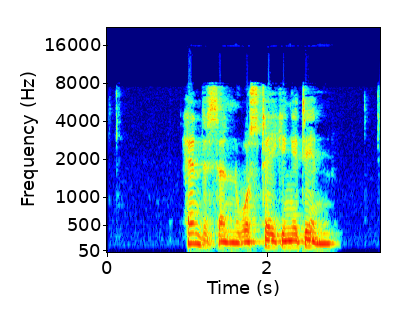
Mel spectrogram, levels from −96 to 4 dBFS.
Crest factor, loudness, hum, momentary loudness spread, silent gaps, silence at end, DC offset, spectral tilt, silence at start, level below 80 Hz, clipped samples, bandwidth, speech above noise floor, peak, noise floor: 14 dB; -13 LUFS; none; 4 LU; none; 0.5 s; under 0.1%; -4.5 dB/octave; 0.95 s; -52 dBFS; under 0.1%; 8.4 kHz; 55 dB; 0 dBFS; -67 dBFS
